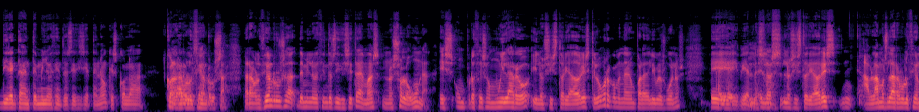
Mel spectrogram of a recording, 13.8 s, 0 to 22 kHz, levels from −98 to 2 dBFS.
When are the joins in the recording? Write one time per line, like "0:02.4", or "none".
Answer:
0:06.5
